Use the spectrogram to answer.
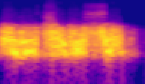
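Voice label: Korean player killed enemy mood low; War Thunder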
